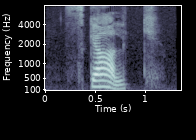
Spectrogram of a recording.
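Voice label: "skalk", Swedish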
